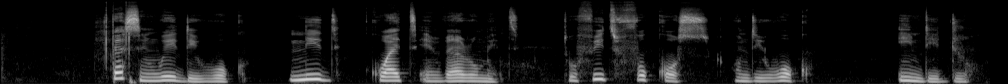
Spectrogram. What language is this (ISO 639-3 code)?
pcm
